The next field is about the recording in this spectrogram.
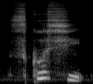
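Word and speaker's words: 少し: candy together with c we pronounce sko in this case skoshi skoshi it is the same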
